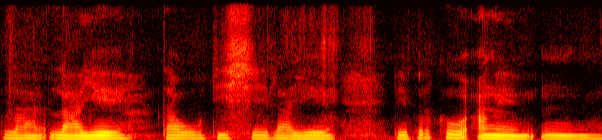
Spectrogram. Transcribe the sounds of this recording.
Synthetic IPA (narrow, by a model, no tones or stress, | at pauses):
lalajed̥awdisilaje | debəɾkʰɯʔaŋe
